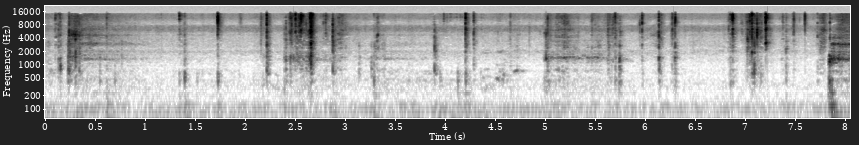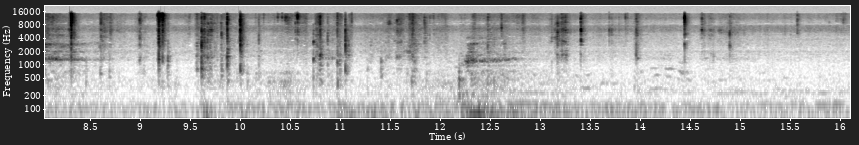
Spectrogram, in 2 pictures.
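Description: Faint, scattered clicks, taps and paper rustles of card stock and foam adhesive pads being handled, peeled and pressed down on a craft desk.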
